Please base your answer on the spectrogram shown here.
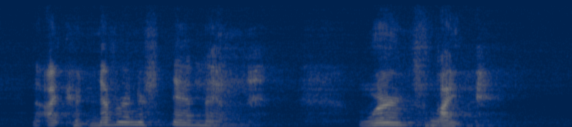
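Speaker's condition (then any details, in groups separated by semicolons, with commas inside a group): Severe cleft palate with lisp; congenital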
